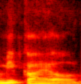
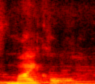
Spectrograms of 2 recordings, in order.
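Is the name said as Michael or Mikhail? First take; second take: Mikhail; Michael. First: The name is said as Mikhail. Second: The name is said as Michael. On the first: The speaker calls it wrong. "this one is not Mikhail" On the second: The speaker calls it right. "This one is Michael"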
